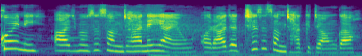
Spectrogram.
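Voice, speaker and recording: A squeaky, put-on character voice rattles along at a very fast pace with clear music in the background. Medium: audio drama. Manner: hot-headed, possessive.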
